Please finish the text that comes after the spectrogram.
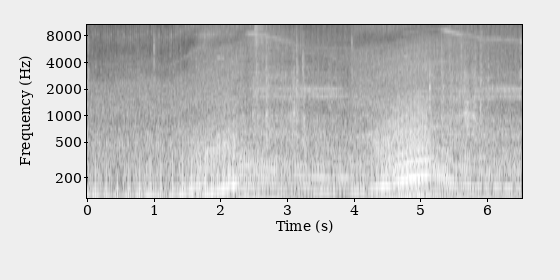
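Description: Cummins N14 diesel truck engine from a ZEEMODS engine pack in a truck driving game, a loud steady rumble that swells and fades as revs change, with a sharp air-brake hiss midway and no talking.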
